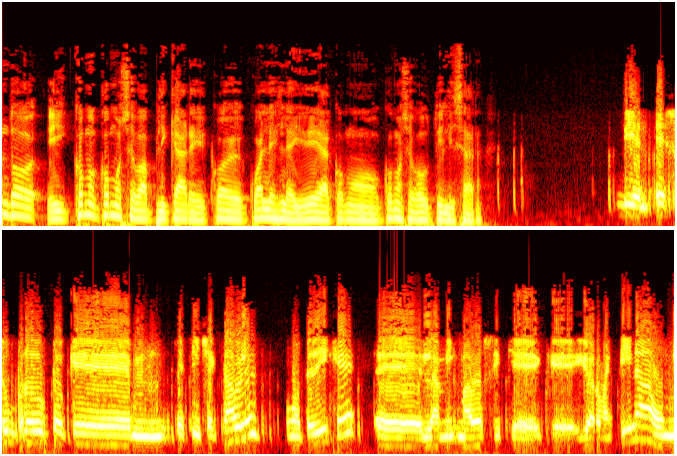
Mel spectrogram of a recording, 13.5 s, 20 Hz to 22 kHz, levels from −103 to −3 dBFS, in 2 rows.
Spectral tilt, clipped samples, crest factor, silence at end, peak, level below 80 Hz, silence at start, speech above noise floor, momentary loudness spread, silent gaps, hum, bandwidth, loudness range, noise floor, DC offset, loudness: -6.5 dB/octave; under 0.1%; 10 dB; 0 s; 0 dBFS; -34 dBFS; 0 s; 53 dB; 8 LU; none; none; 9.4 kHz; 7 LU; -63 dBFS; under 0.1%; -10 LUFS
